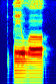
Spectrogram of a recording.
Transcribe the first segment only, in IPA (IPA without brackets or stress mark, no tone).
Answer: p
